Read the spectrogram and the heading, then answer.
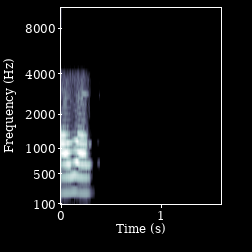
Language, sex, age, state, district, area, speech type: Dogri, female, 45-60, Jammu and Kashmir, Samba, rural, conversation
